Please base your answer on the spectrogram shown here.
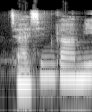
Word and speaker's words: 자신감이: 자신감이 있다. 자신감이 있다. 자신감이 있다. Ở đây chúng ta nối âm kam và y thành kami. Không tự tin. 자신감이 없다. 자신감이 없다.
